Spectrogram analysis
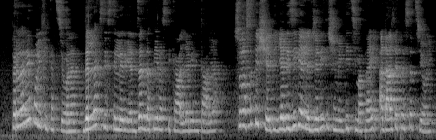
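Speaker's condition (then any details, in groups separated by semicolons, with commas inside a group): No condition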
